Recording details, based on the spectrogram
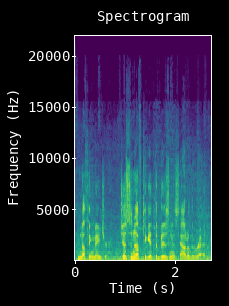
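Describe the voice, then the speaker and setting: A man's voice: medium pitch, very animated, fast talker, gravelly. An actor voicing a wisecracking, laid-back male ghost hunter with a dry, sarcastic delivery for a motion comic. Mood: deadpan scheming. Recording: loud music bed under voice.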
